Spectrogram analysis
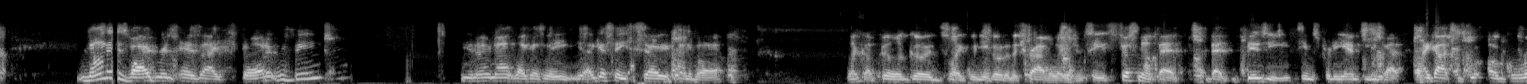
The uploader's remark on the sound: The gang gets together over the phone lines from various locations and is joined by a special guest.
